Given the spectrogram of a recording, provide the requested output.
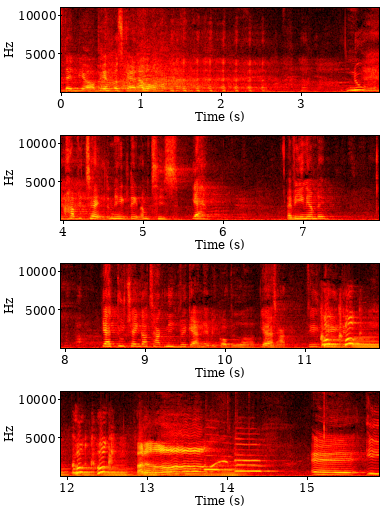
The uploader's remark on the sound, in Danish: Live fra Skanderborg!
